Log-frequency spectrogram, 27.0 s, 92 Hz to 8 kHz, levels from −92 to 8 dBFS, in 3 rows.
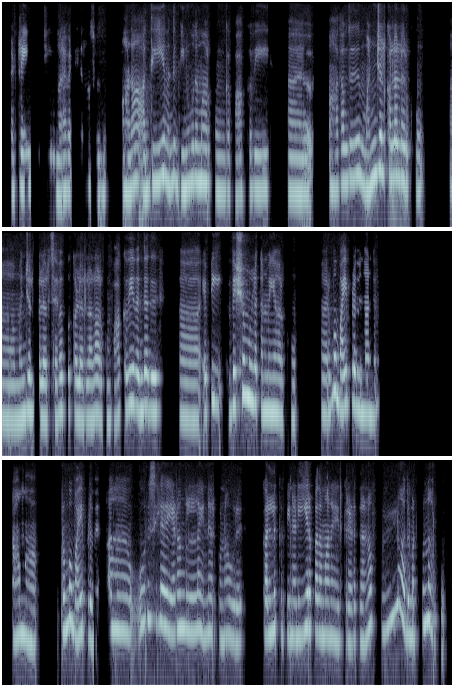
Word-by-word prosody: இந்த 185 -1 -5
ட்ரெயின் 200 0 +2
பூச்சி, 395 0 -27 0.2
மரவெட்டைகள்லாம் 190 +4 -6
சொல்லுவோம். 180 0 -8 0.3
ஆனா, 185 +3 +2 0.2
அதே 220 +4 +1 0.2
வந்து 215 +2 0
வினோதமா 225 +3 +3
இருக்கும்ங்க 190 -4 -4
பார்க்கவே. 190 +2 -4 1.4
அ - - -2
அதாவது 220 +3 -1 0.3
மஞ்சள் 260 +7 +4
கலர்ல 240 -1 +4
இருக்கும். 210 -3 -5 0.6
அ - - -4 0.3
மஞ்சள் 215 +2 +3
கலர், 195 0 +2
செவப்பு 220 +3 -1
கலர்லலாம் 195 +1 +1
இருக்கும். 195 -1 -7
பார்க்கவே 230 +5 +1
வந்து 230 +1 +5
அது 225 -1 +6 0.8
அ - - -2 0.2
எப்படி 245 +5 0 0.4
விஷமுள்ள 280 +2 +6
தன்மையா 225 -1 +3
இருக்கும். 195 -1 -10 0.5
அ 215 -1 -2
ரொம்ப 330 +6 +3
பயப்படுவேன் 240 -2 +3
நானு. 210 -1 -2 1.8
ஆமா, 245 -1 +1 0.7
ரொம்ப 290 +5 +4
பயப்படுவேன். 235 -4 -1 0.2
ஆ - - -3 0.6
ஒரு 320 +2 -1
சில 320 -1 -2 0.2
இடங்கள்லலாம் 275 0 +1
என்ன 245 +1 -3
இருக்கும்ன்னா, 240 -1 -8
ஒரு 220 - -1 0.5
கல்லுக்கு 260 +3 +1
பின்னாடி 240 0 -2
ஈரப்பதமான 250 -4 +2
இருக்குற 220 0 -8
இடத்துலலாம் 220 +7 -3
ஃபுல்லா 300 +11 -2
அது 250 -3 +1
மட்டும் 240 +7 -1
தான் 320 -3 +3
இருக்கும். 325 - -15
225 Hz, 120 wpm, -22 LUFS, 200-260 Hz, 1.8 s, அது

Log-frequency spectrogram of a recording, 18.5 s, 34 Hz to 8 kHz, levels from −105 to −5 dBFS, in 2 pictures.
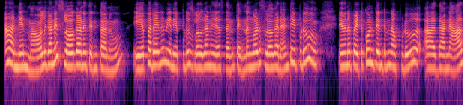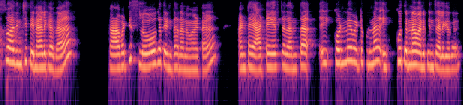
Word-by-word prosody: ఆ! - - +4 0.2
నేను 250 0 +1
మామూలుగానే 260 - +3
స్లోగానే 265 -1 +4
తింటాను. 225 -3 -1 0.5
ఏ - - +3
పనైనా 280 0 +4
నేను 275 -4 +1
ఎప్పుడూ 240 +3 -3
స్లోగానే 250 +1 -1
చేస్తాను. 235 -1 -2
తినడం 230 +1 -1
కూడా 270 +3 +4
స్లోగానే. 240 -2 +1
అంటే 255 +7 -4
ఇప్పుడు, 295 +2 -2 0.7
ఏమైనా 265 +1 +2
పెట్టుకొని 295 +5 +2
తింటున్నప్పుడు 250 -3 -1 0.4
ఆహ్, 235 -1 +2
దాన్ని 225 -1 +1 0.2
ఆస్వాదించి 310 0 +1
తినాలి 245 -1 +3
కదా! 215 -1 0 1.0
కాబట్టి 245 +8 +1
స్లోగా 275 +4 0
తింటానన్నమాట. 220 -3 -5 0.8
అంటే, 235 +1 -4
ఆ - - +2
టేస్ట్ 245 0 -1
అదంతా 230 +2 0 0.4
ఇ 310 - -5 0.2
కొన్నే 310 +3 +2
వెట్టుకున్నా, 305 0 -2 0.2
ఎక్కువ 250 +7 -5
తిన్నామనిపించాలి 255 -5 +1
గదా! 225 +1 -6
250 Hz, 120 wpm, -23 LUFS, 235-275 Hz, 1.0 s, ఆ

